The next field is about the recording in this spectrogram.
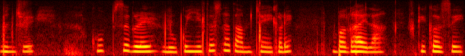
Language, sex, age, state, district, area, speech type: Marathi, female, 18-30, Maharashtra, Wardha, rural, spontaneous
